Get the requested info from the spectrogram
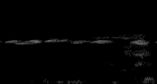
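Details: At night after floods, frogs call from different directions; one is heard at 1 o'clock and another at 5 o'clock. A steady, high, shrill ringing tone barely wavers over a faint low rumble in this night frog chorus.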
